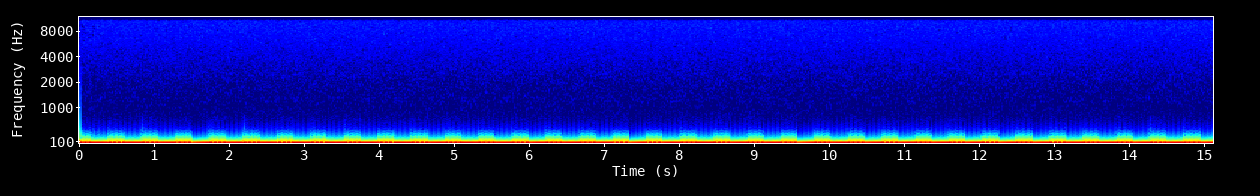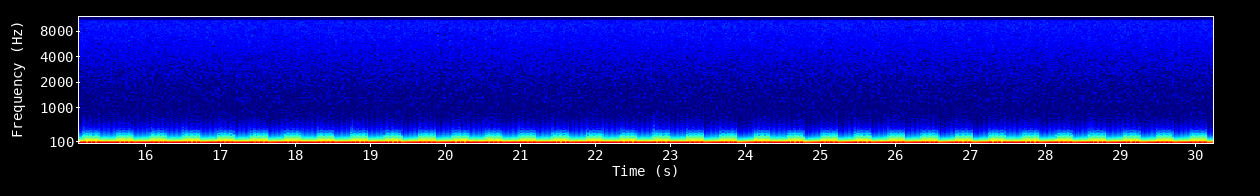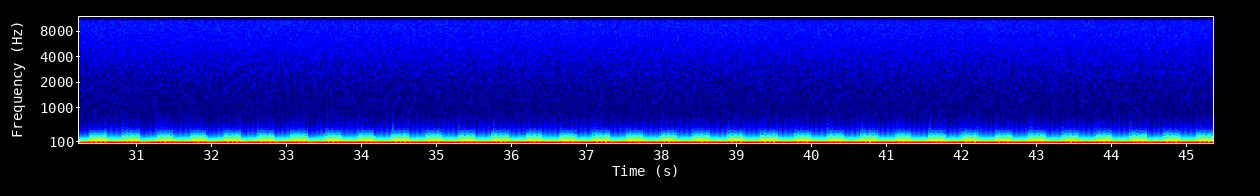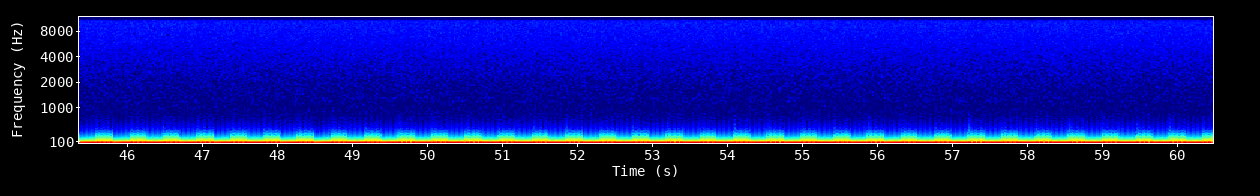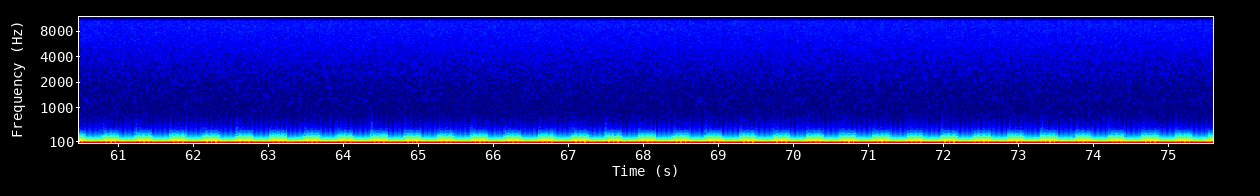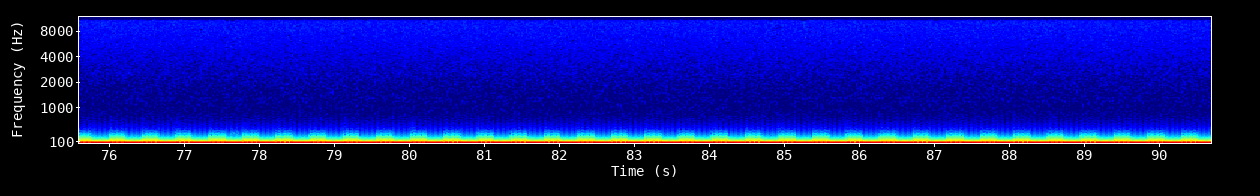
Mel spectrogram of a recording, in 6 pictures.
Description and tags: system 100 drones 3
A series of drone sounds created using a Roland System 100 modular synth. Lots of deep roaring bass.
